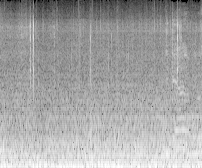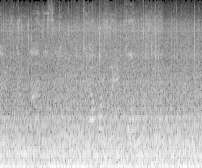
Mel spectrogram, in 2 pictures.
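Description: Steady road and engine noise inside a moving car's cabin at highway speed, with faint voices now and then.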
